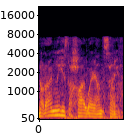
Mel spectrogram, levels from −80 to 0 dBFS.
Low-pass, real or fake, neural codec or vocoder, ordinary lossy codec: 7.2 kHz; fake; codec, 16 kHz, 16 kbps, FunCodec, trained on LibriTTS, 50 frames a second; AAC, 48 kbps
